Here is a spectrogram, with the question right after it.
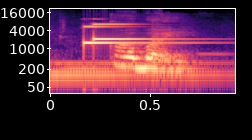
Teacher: terdapat dua fonem vokal, yaitu o dan i, yang terletak berdampingan di dalam satu suku kata yang sama atau silabel yang sama. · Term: gugus fonem vokal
